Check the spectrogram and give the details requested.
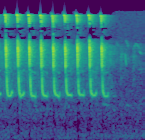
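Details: Nightingale giving a short series of nine evenly spaced, emphatic notes, each sharply falling. The notes come about five per second and then stop abruptly.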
